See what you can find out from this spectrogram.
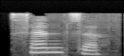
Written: senza

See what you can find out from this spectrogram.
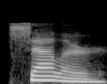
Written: cellarless

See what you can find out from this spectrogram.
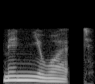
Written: Minuit

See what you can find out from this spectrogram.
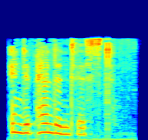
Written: independentist

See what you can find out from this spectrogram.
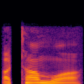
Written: Ottumwa

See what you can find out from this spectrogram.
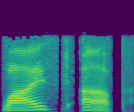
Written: wised-up

